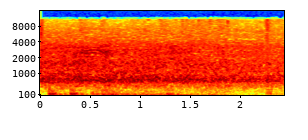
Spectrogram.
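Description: A packed stadium crowd at a Texas A&M versus Texas college football game roars in a steady, dense wall of cheering, with a commentator's voice faintly underneath.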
